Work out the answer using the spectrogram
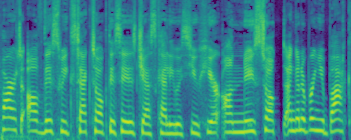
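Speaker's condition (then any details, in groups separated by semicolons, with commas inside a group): No condition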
